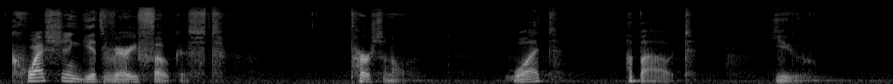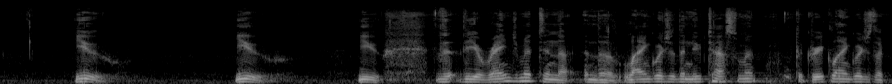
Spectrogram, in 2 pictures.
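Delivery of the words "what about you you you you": slow, soft, each YOU set apart; hushed, searching emphasis on you; emphatic you. Shown as a demonstration. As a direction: press the word you again and again. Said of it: "You is very emphatic".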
